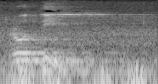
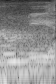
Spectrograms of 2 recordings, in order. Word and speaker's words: rôti: Rôti. It's not roti as our Indian bread, it's rôti, means roast in French.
